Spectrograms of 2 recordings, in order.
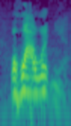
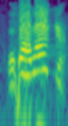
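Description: First: Said in the usual way. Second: High, loud, drawn country voice; high loud country delivery of the brother's catchphrase; brother's country twang. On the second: Retold or imitated. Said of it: "he says it like this".

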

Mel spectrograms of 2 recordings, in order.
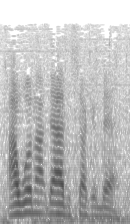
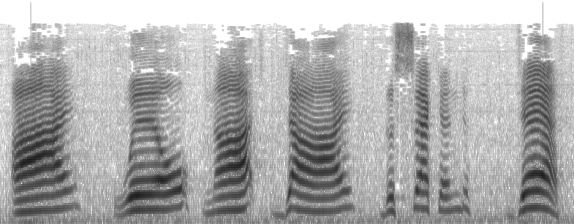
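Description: First: Said in the usual way. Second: Each word drawn out slow and loud; slow declaration. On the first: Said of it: "Pop that saying back up there". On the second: Shown as a demonstration. Pastor leading the church in a slow declaration. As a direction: lead the church word by word, slowly. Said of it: "Would you say that with me?".

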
